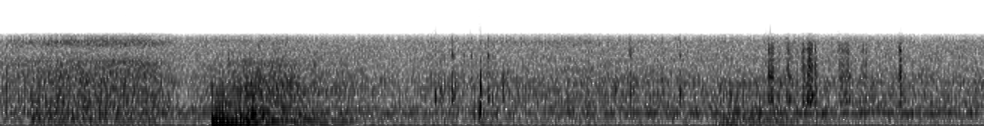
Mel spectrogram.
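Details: Sleeping baby snoring: two soft, low, falling snore-like breath noises over steady background hiss.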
